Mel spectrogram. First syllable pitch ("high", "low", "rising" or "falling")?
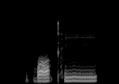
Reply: rising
